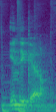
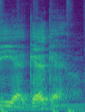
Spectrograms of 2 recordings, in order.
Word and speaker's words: IndiGo: Budget Airline for India believe it's pronounced Indigo ah get it I thought it was IND indogo Indigo Indo Indigo Indigo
